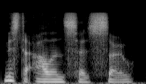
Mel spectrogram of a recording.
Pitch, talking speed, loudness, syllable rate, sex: 120 Hz, 165 wpm, -20 LUFS, 3.8 syllables/s, male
